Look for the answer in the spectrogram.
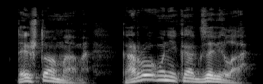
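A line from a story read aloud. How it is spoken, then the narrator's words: Plain. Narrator (Russian): спросил отец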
